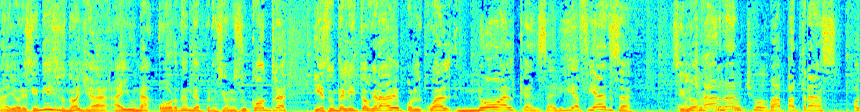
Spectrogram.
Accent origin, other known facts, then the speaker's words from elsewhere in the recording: Mexico; Así de profundo somos los mexicanos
